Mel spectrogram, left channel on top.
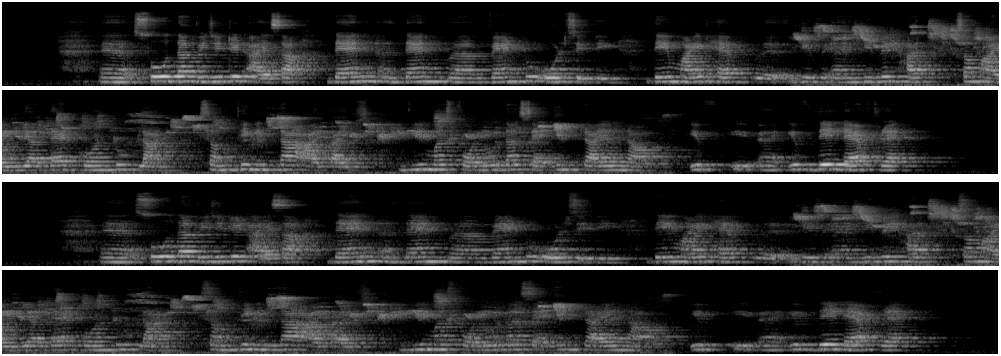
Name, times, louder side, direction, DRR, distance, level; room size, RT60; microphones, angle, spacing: voice 1, 0.6-16.5 16.8-18.9, left 4 dB, 75° left, 2 dB, 0.4 m, -31 dB
sound 1, 7.9-16.6, equal, ahead, 0.9 m, -38 dB
2.4 x 2.3 x 2.6 m, 1.1 s
head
